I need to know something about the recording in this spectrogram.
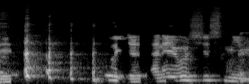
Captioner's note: others chuckling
